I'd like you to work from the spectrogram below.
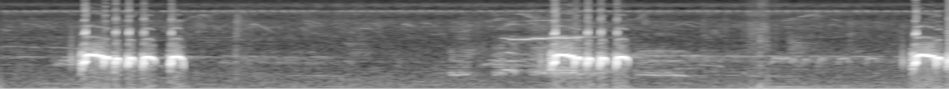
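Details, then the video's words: Zebra dove calling as a lure to attract birds: short rolling phrases of five rapid, evenly spaced cooing notes, repeated roughly every three seconds, with faint whistles from other birds in between. "Suara PIKAT PERKUTUT Cepat Pada Datang dan Nyaut"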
